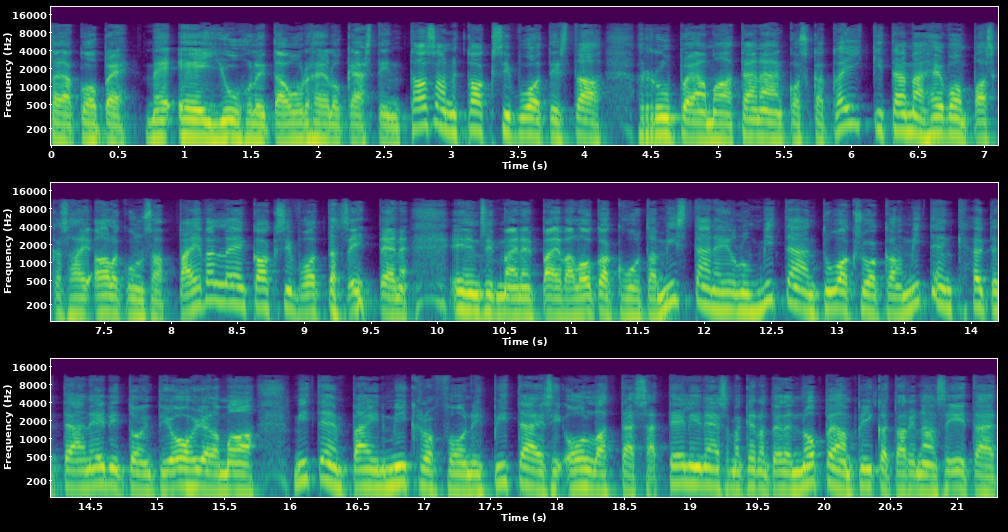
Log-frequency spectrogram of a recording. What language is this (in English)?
Finnish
